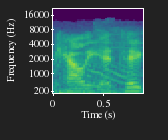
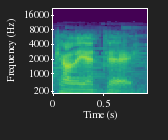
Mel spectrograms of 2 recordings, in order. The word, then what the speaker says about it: caliente: and I think I know why it's called Caliente Caliente is Spanish for hot only it's spelled with a C not a K okay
